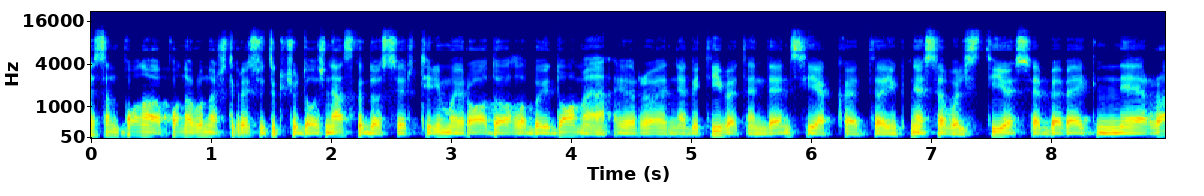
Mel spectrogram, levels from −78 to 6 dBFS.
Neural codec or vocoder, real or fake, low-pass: none; real; 14.4 kHz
